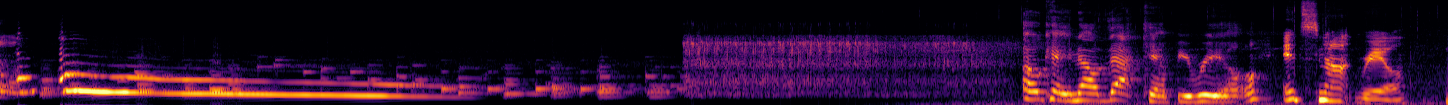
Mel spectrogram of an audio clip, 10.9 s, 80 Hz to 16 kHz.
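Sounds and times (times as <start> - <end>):
eerie werewolf howl in a radio drama: 0.1 - 3.7
speech: 7.7 - 10.8.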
